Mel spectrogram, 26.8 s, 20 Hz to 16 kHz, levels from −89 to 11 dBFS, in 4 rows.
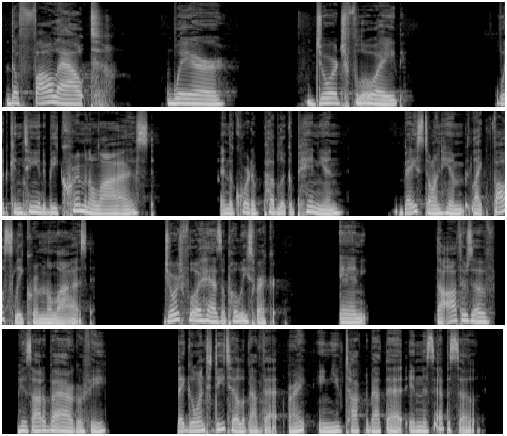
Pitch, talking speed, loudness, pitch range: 145 Hz, 110 wpm, -16 LUFS, 135-165 Hz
